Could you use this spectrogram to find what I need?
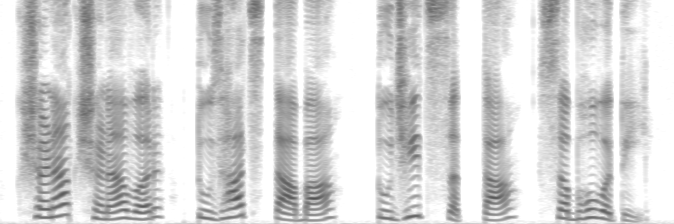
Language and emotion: Marathi, neutral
